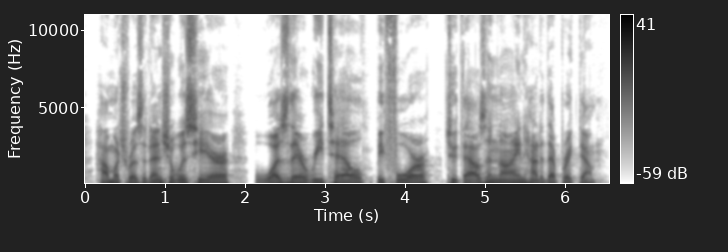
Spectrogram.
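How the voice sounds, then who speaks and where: On a very clean recording with a silent background, a man uses an ordinary speaking voice at a moderate pace with lively intonation. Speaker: podcast host. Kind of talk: interview, scripted intro. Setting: recording in an office.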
